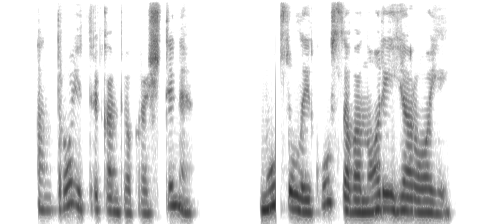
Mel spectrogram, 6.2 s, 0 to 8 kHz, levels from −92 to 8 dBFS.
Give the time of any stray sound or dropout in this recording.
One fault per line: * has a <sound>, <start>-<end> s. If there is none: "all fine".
* has a dropout, 3.4-3.5 s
